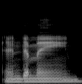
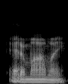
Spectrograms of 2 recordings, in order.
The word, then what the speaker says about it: edamame: Uh, Carrots, that word I can't pronounce, endamine. What is it? You know how to pronounce it. The little Edamame? and mame, Ed- yeah, yeah, Edamame? edamame, yeah, We're not moving on until you say it right, Mike. Edamame.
